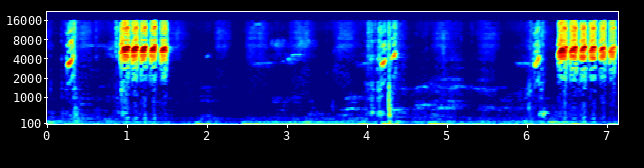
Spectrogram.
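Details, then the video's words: Actively singing flamboyan, a live bird rather than a recording, gives two brief bursts of five quick, high, sharp notes, with scattered clicks and a steady low hum between. "FLAMBOYAN GACOR BUKAN MP3"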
